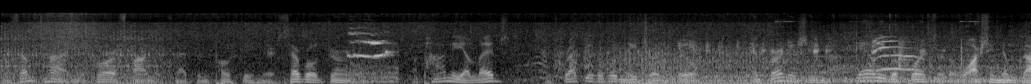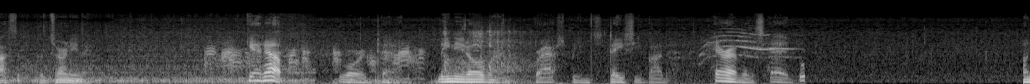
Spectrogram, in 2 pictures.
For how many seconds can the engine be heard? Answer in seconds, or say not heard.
13 s.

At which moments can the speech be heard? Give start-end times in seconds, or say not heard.
0.0-11.2, 12.8-18.4.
